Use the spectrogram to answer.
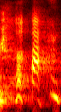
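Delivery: a quick, high burst of genuine laughter; real laugh. Real, not acted. Instructor amused by her own rambling, genuine laugh. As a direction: let the laugh just pop out.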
